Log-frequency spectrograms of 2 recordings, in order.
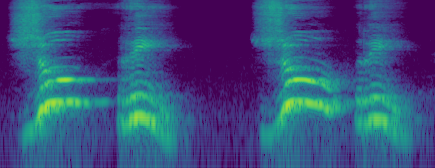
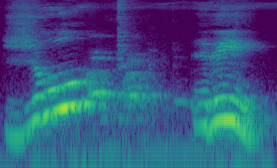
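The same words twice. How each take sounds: First: Júri with JU held long and punched, ri dropped; stress on first syllable. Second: Júri split into JU, long pause, ri; stretched-out JU, then a detached ri in Júri; syllable by syllable. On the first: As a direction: hit the JU of Júri hard, let the second syllable fall. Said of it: "O ju saiu com mais força". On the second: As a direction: dictate Júri slowly in two separate syllables, as if writing it. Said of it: "vamos escrever aqui". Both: Shown as a demonstration.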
